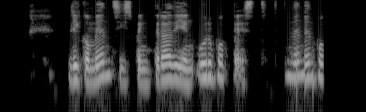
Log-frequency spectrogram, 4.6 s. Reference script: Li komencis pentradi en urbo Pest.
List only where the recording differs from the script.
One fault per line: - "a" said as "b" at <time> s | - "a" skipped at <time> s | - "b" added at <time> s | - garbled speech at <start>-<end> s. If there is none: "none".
- garbled speech at 3.4-4.1 s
